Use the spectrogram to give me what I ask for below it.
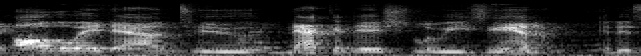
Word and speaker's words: Natchitoches: We now visit all the way down to Natchitoches, Louisiana. It is spelled Natchitoches for those people that don't know how to talk.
